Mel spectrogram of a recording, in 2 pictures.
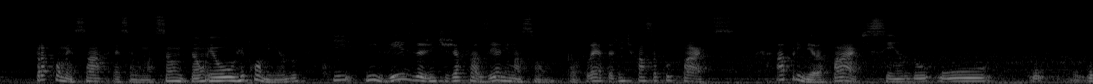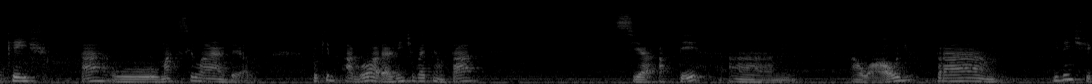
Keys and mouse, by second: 21.5 click.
